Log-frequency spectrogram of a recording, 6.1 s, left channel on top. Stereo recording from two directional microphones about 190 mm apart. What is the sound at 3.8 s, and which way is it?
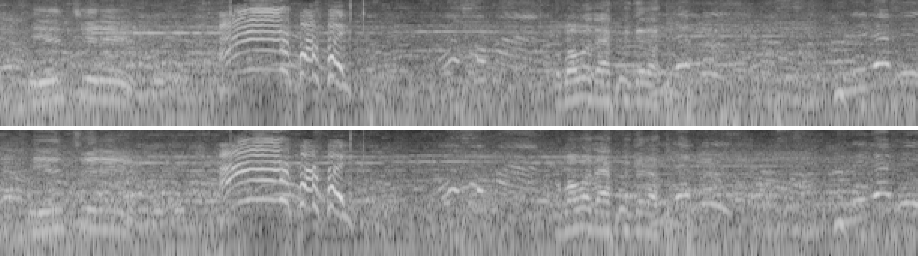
Speech, 25° right (ahead or behind).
